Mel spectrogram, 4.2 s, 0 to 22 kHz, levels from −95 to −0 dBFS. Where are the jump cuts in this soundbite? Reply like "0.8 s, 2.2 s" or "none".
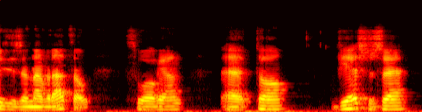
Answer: none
